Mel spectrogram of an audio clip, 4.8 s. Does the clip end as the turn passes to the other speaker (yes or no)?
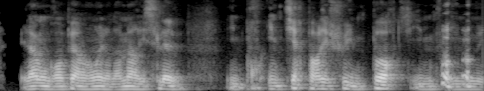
no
